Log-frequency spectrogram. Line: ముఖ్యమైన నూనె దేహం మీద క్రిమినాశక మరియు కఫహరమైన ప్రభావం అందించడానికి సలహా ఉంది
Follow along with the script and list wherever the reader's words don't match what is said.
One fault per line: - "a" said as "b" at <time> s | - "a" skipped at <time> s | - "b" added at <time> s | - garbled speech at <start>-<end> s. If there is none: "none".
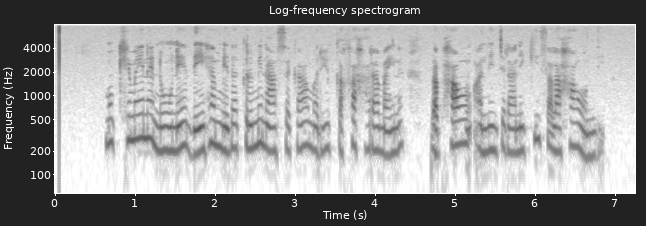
none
